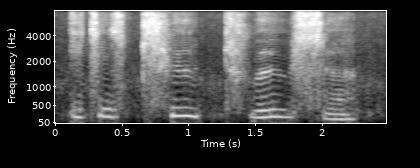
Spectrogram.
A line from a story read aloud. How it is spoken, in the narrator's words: sighed Smith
